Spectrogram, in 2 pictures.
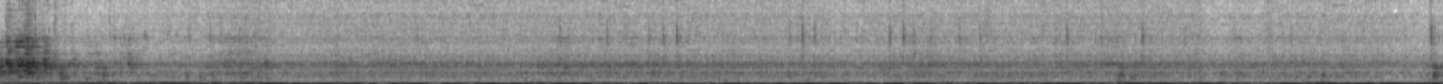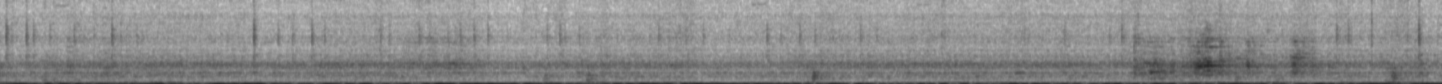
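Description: A vehicle's engine running as it drives along a dirt track, with a heavy, steady low rumble of engine and ride on the camera. A few light knocks come in around the middle and near the end.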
